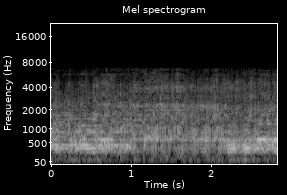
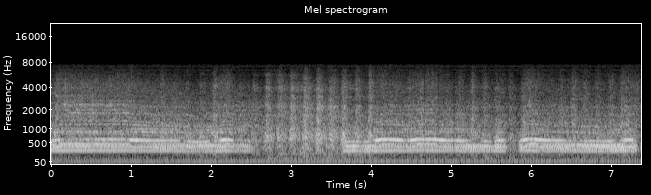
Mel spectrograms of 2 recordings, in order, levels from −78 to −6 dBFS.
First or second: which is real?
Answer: second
